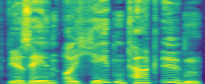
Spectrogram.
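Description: A stern woman leader speaks haltingly and respectfully, voiced by a man. Her voice sits high and presses forward. Dry, close audiobook recording. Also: lively intonation, a little mellow, no echo. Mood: urging. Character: stern female rebel leader.

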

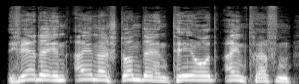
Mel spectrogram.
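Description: A man's voice: sits high, measured pace, dry recording, clean studio sound, voice pushed up. A man voicing a cold, menacing male monk leader in an audiobook, with a raised, sneering delivery. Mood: threatening. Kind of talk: audiobook character voice.

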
